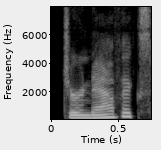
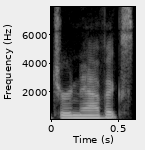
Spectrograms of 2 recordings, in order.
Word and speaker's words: Journavx: Gernavix has three syllables. That's jer like journey as in bringing jernavics to market was a long journey.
